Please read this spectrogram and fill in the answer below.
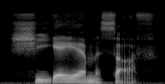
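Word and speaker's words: Ченцов: In 1972, a Russian mathematician named Nikolai Chentsov, pronounced Chentsov, asked a really profound question.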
